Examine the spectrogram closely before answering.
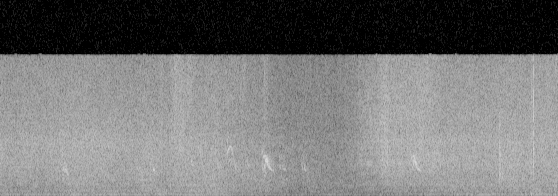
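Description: Ocean surf washing steadily with wind, and a few short high chirps now and then.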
